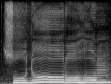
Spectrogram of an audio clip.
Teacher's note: Maka cara membunyikannya, dal yang dhammah dipanjangkan 2 harokat. Suduruhum, ro-nya dibunyikan secara tafkhim karena ro-nya berbaris di atas. Maka bacanya tebal, pangkal lidah dinaikkan. Suduruhum, hum di sini ada idhar syafawi karena ada mim sukun yang menghadapi huruf selain mim dan ba, yaitu huruf hamzah. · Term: mad tabi'i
